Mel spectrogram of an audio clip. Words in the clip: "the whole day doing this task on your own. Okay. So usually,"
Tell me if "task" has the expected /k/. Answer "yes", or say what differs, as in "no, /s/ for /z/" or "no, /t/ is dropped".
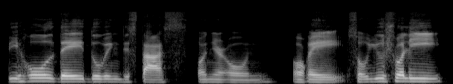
no, /k/ is dropped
